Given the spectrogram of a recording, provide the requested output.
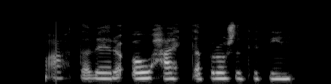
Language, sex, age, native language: Icelandic, female, 13, Icelandic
